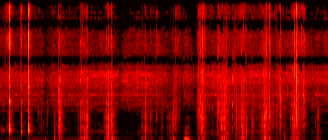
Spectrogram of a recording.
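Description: Crunchy corn sticks being bitten and chewed: a run of irregular sharp crunches.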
